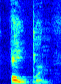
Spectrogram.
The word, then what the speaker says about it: open: we don't say open if we say open so then we are stressing the second syllable but actually the second syllable is not stress the first one is trace so we say open and here we have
